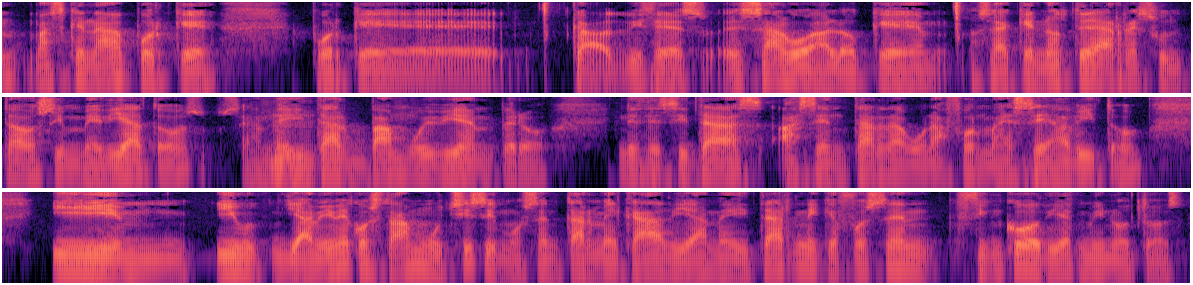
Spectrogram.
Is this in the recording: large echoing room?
no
